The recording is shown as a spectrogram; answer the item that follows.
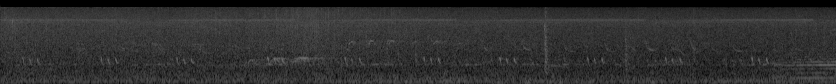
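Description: Outdoor country ambience: a bird calling over and over in short clusters of quick notes, about once a second, over a steady background hiss with a faint, thin, high-pitched whine.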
